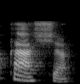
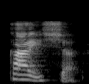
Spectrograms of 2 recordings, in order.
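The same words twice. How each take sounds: First: The first syllable drops the i glide entirely. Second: The first syllable keeps a light i glide.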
